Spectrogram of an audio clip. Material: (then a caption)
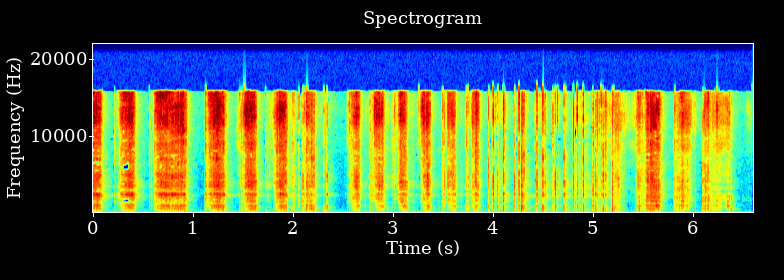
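Potato. Long teal acrylic nails scratch and rub a single small, thin, curved fried potato chip (Pringles-style), solid and brittle, held in the fingers. The result is a series of bright, dry, rasping scratch bursts with almost no low end, spaced out at first and then coming faster and denser in quick, crackly strokes.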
